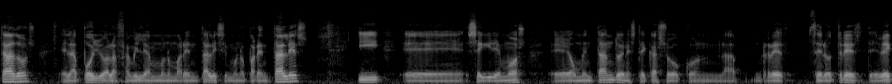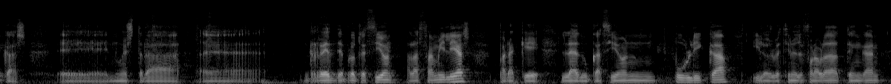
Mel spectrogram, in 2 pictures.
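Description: No technical faults can be heard anywhere in this recording.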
